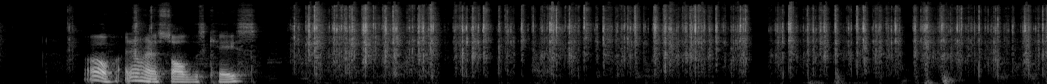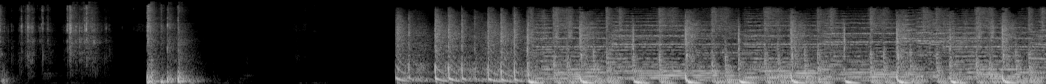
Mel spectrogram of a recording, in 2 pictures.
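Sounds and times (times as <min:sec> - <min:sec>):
puzzle cube plastic clicks: 0:00.0 - 0:01.7, 0:02.9 - 0:11.7
loud full thud: 0:12.0 - 0:12.6.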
